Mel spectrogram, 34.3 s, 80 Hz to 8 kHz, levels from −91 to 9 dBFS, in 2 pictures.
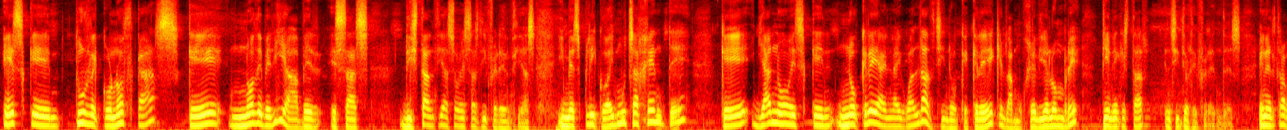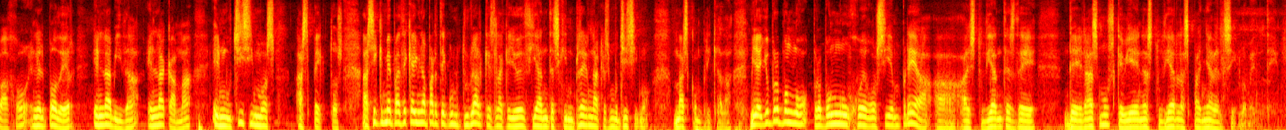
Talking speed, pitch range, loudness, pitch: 185 wpm, 130-170 Hz, -14 LUFS, 145 Hz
